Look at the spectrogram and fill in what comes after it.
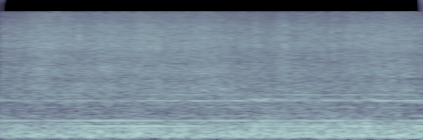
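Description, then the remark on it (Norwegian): Water rushes steadily past the bow of a large Viking ship sailing north along the west coast of Norway as fast as it can, its red-and-white striped sail filled with wind; a dense, continuous wash with wind noise mixed in and a faint tonal hum underneath. Fairly loud, with no voices. “Det fosser foran baugen på et stort, flott vikingskip som seiler nordover langs vestlandskysten så fort det går an.”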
